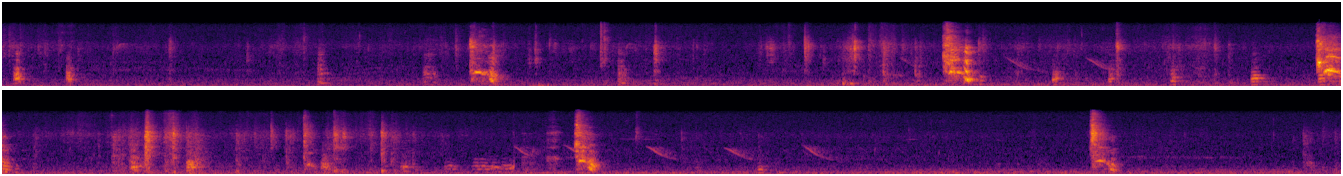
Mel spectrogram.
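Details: Booted Bantam hen sneezing after cold weather: sharp brief sneezes among soft clucks and chirps; poultry respiratory sign.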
